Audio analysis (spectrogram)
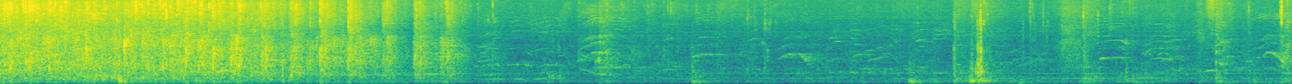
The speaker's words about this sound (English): Can I get a hand clap of praise tonight?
